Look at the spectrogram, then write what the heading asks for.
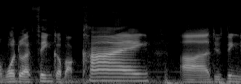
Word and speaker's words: Kain: more information on kaine he pronounced it as kind i kept saying kane but yeah so apparently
